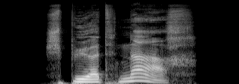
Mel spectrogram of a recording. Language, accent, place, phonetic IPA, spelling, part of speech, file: German, Germany, Berlin, [ˌʃpyːɐ̯t ˈnaːx], spürt nach, verb, De-spürt nach.ogg
- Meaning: inflection of nachspüren: 1. third-person singular present 2. second-person plural present 3. plural imperative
